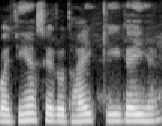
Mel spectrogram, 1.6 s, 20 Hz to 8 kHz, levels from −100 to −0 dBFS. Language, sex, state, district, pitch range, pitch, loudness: Hindi, male, Uttar Pradesh, Deoria, 150-160 Hz, 155 Hz, -15 LUFS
